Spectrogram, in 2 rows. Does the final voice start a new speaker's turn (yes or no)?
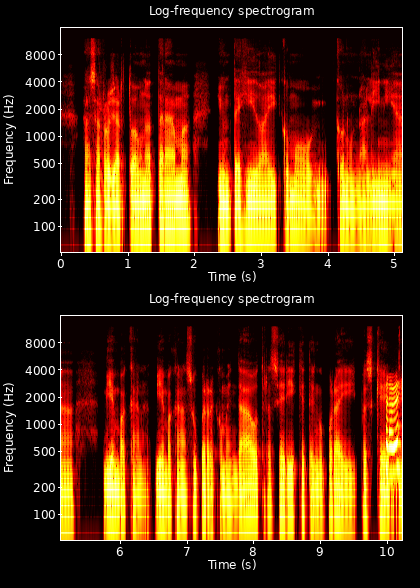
yes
